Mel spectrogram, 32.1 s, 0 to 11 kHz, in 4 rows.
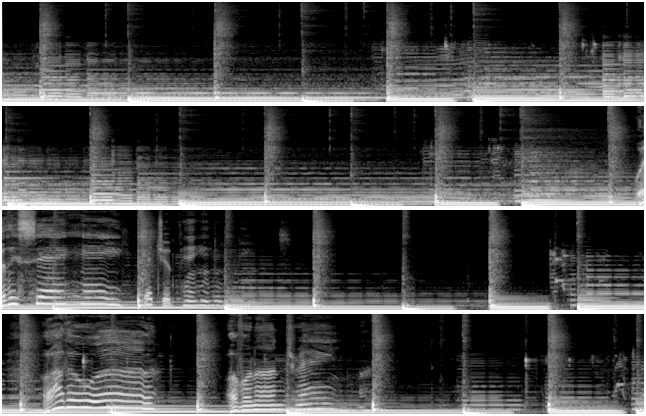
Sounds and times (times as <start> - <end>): Bass guitar: 0.0 - 32.1.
